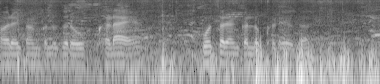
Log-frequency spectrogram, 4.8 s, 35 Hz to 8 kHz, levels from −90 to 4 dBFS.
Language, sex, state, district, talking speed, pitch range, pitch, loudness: Hindi, male, Maharashtra, Mumbai Suburban, 175 wpm, 120-125 Hz, 125 Hz, -20 LUFS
